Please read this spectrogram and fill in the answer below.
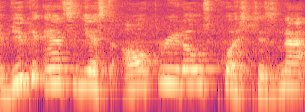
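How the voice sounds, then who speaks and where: The man's delivery is very fast. His accent is Southern US. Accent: southern twang. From US South, Atlanta, Georgia. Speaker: financial services recruiter. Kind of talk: sales pitch.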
